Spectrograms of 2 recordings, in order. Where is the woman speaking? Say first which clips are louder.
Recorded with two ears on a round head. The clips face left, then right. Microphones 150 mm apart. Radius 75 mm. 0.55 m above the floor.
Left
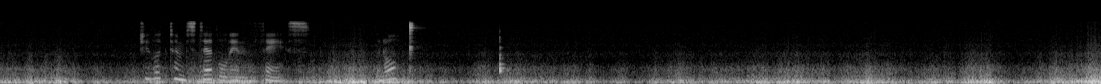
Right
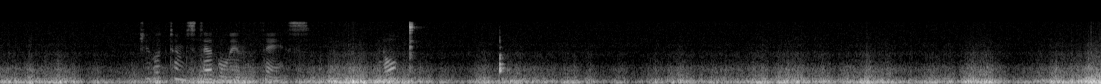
Left 7 dB; 35° left (ahead or behind).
